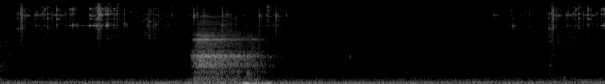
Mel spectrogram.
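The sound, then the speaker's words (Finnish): Metal buckles on a dog's harness jingle in a brief burst near the middle as the harness is being put on the dog, a bright clinking rattle lasting under a second against a low, steady background rumble. “Istunut edes sen aikaa, että saan nämä valjaat sulle.”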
